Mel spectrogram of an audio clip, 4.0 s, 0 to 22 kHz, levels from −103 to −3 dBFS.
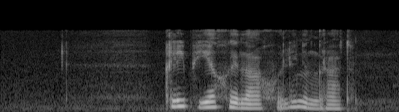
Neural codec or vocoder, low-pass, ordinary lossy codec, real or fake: none; 7.2 kHz; none; real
